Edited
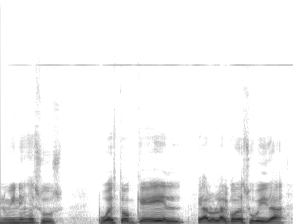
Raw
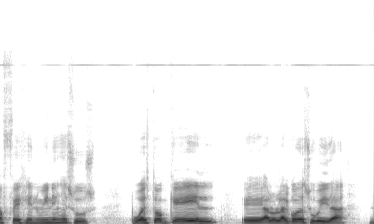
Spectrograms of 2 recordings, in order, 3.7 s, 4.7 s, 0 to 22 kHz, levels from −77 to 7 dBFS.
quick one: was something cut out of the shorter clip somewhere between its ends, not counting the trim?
yes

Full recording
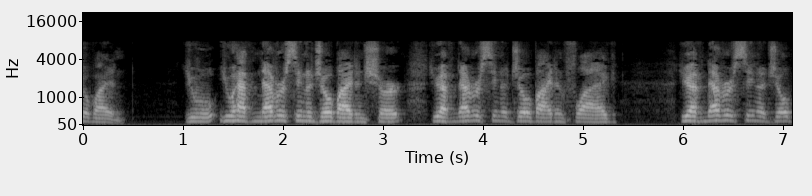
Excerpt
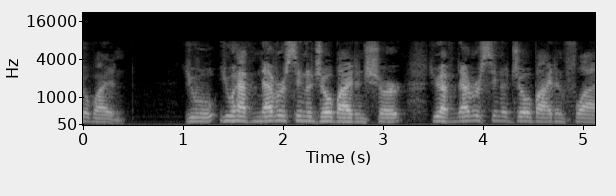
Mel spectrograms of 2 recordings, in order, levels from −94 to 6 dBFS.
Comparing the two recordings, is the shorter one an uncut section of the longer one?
yes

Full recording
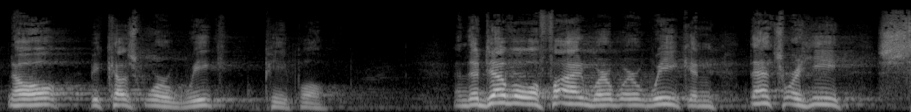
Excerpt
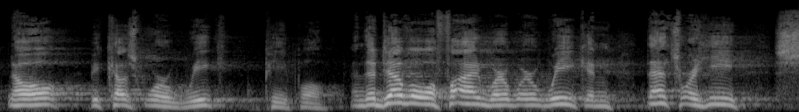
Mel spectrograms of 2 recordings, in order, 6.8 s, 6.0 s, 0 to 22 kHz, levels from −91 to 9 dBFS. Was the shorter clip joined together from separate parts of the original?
yes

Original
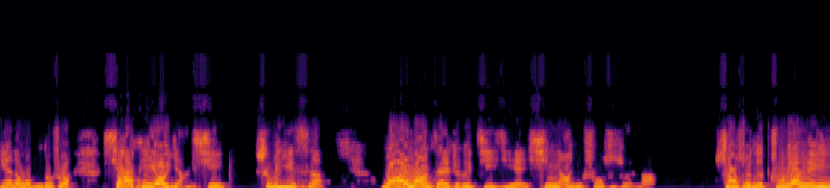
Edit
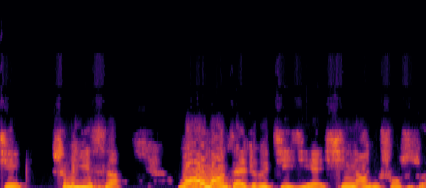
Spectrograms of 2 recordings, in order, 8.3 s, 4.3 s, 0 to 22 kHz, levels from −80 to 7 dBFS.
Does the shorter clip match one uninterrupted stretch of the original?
yes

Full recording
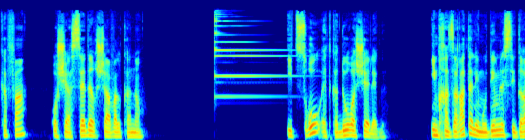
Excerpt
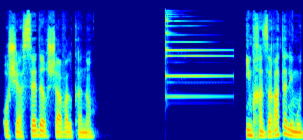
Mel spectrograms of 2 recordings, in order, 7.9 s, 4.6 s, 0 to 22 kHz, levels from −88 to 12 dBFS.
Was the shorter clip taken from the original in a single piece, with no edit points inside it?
no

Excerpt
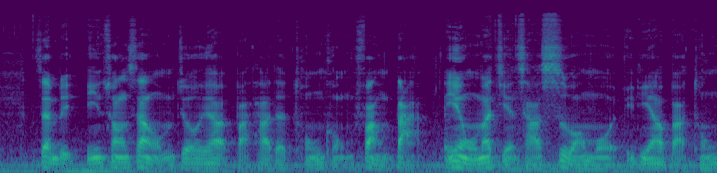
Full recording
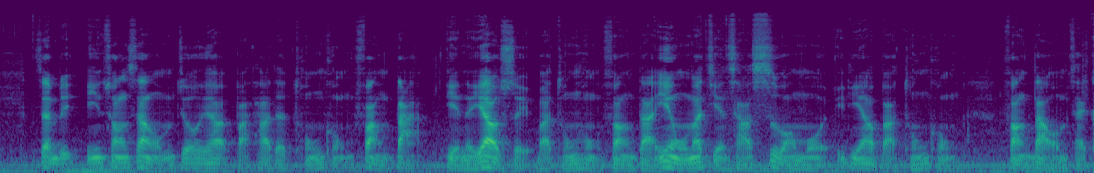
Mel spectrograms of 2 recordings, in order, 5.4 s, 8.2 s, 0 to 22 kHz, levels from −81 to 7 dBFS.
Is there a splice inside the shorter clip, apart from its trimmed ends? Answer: yes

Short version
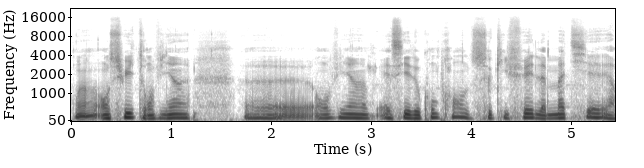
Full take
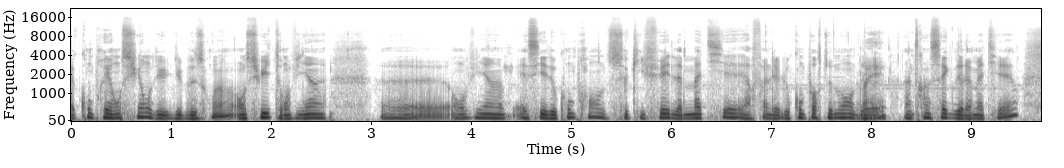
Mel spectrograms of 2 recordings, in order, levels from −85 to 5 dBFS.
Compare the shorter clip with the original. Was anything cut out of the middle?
no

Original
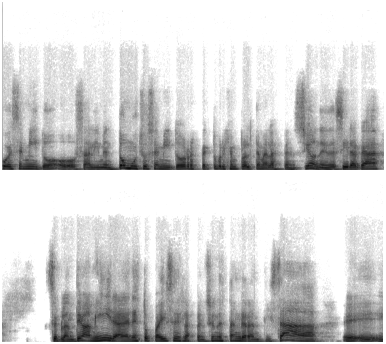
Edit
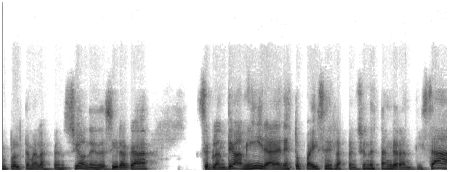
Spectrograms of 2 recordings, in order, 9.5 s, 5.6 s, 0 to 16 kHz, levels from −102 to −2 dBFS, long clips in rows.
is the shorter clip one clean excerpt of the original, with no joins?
yes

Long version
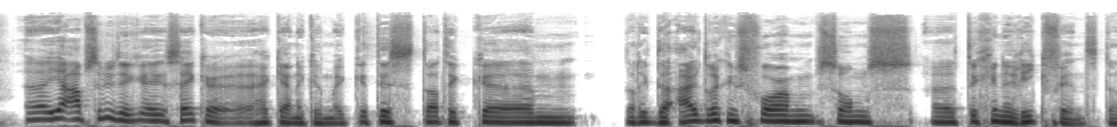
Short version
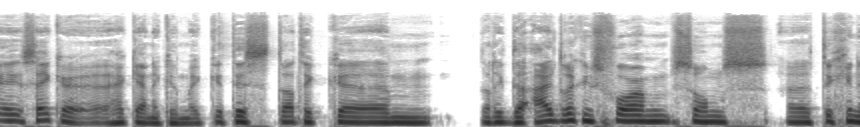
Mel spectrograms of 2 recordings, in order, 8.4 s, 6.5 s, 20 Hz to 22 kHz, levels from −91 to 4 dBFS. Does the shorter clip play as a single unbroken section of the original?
yes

